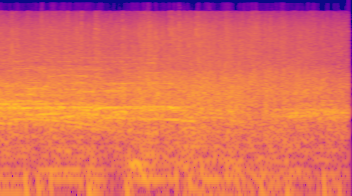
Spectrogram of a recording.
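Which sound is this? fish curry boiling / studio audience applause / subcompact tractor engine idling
studio audience applause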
